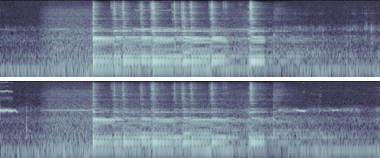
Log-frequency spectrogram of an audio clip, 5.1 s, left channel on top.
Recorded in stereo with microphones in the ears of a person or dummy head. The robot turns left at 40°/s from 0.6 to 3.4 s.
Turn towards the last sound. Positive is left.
turn(degrees=-20)  # may be behind; listen again after turning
